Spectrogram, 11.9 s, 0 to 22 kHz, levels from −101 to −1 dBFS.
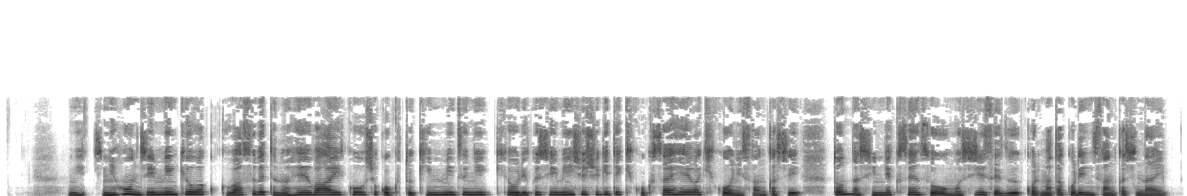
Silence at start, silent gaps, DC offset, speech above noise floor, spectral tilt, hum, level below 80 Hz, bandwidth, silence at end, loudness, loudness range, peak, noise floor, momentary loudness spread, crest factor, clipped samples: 0.7 s; none; under 0.1%; 33 dB; -5 dB/octave; none; -74 dBFS; 11.5 kHz; 0.2 s; -24 LUFS; 2 LU; -6 dBFS; -56 dBFS; 5 LU; 16 dB; under 0.1%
